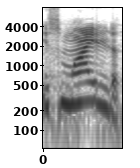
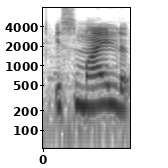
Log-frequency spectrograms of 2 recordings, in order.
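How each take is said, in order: Both takes have the same delivery.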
